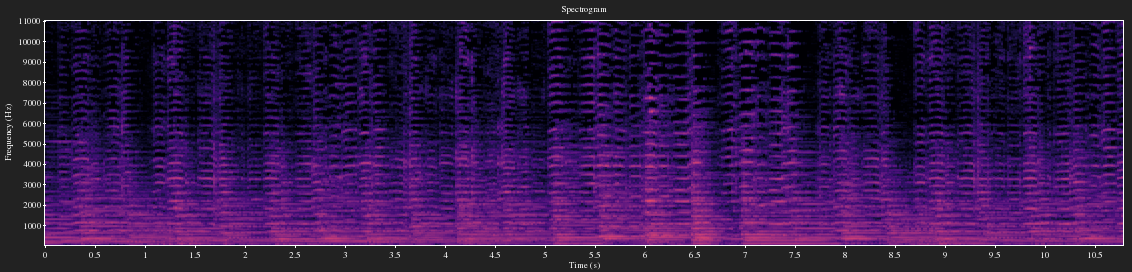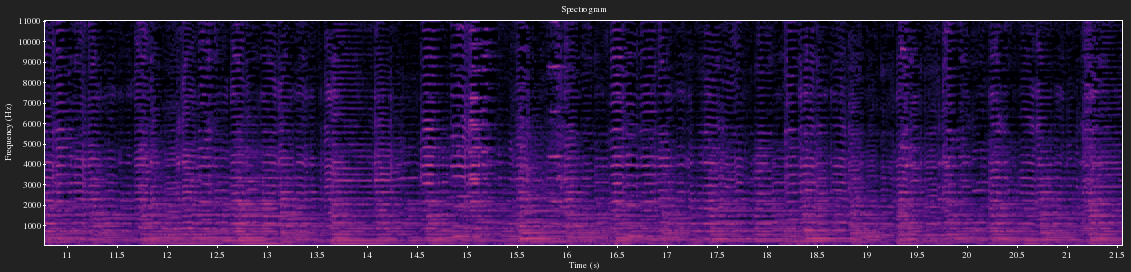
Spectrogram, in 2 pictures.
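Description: Fiddle and piano playing a lively jig in 6/8 together, the fiddle carrying the melody over piano accompaniment.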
